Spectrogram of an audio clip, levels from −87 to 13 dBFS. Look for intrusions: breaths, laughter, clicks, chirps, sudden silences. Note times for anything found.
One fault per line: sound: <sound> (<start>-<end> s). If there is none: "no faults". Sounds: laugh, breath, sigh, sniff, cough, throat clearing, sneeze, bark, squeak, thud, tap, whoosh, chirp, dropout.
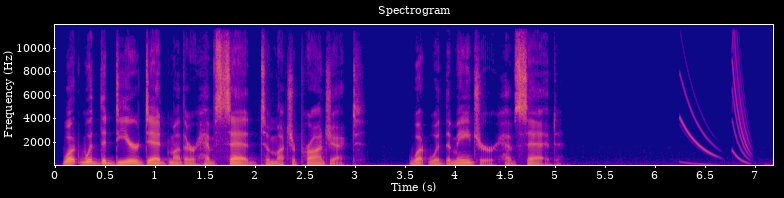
sound: chirp (6.2-7.0 s)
